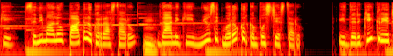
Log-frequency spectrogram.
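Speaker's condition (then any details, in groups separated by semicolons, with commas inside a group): No condition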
